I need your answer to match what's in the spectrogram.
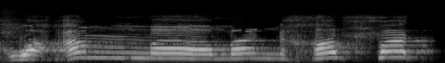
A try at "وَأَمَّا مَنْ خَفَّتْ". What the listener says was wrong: خفت خو کو موٹا پڑے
